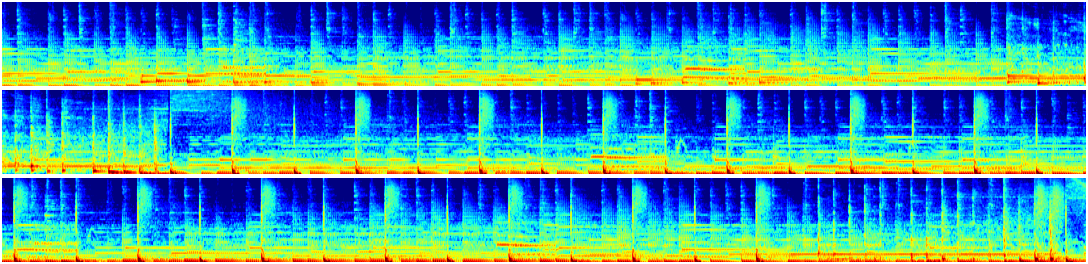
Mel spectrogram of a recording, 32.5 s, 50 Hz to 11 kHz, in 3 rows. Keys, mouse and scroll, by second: 6.2 click, 7.0-8.8 drag, 9.2-9.9 drag, 10.7 BackSpace, 11.5 BackSpace, 12.6 click, 13.8-19.6 drag, 20.4 BackSpace, 21.6-22.6 drag, 23.3 BackSpace, 24.8-30.5 drag, 31.3-32.5 drag.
